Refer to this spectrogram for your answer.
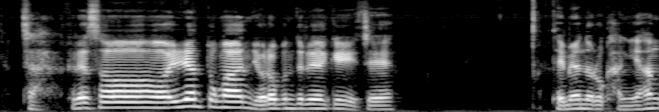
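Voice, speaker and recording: The background is quiet. A man speaks in a fairly high voice with ordinary pitch variation. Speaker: university lecturer in physical therapy. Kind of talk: recorded online lecture. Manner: fast.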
